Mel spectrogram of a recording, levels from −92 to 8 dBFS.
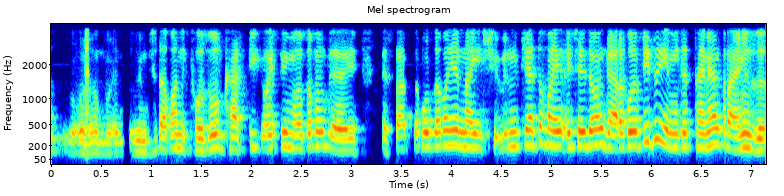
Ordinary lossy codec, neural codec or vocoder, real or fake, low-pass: none; codec, 16 kHz, 2 kbps, FunCodec, trained on LibriTTS, 25 frames a second; fake; 3.6 kHz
